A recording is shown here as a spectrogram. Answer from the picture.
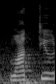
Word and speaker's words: voiture: Then TURE, tur. It is like in English we have char, nature, furniture. Like in French we pronounce it as tur. Voiture is car.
